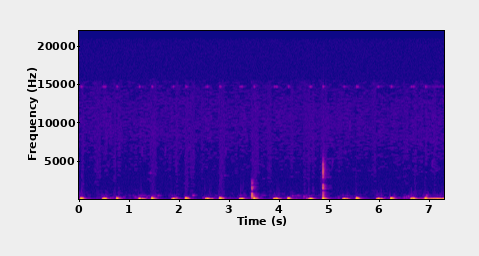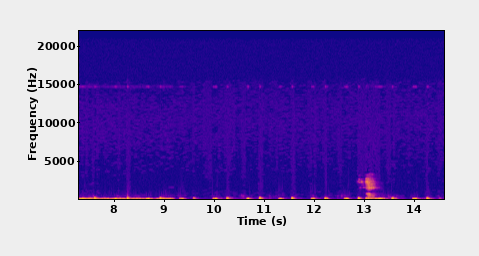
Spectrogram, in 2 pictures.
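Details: A person's heartbeat recorded just after standing on their head: regular low thumps at roughly 88 beats a minute, with a stretch of rubbing noise partway through; an ordinary heartbeat.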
